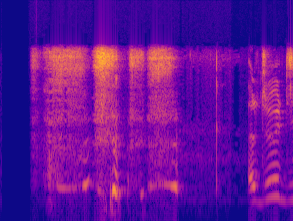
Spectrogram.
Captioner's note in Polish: Płacz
